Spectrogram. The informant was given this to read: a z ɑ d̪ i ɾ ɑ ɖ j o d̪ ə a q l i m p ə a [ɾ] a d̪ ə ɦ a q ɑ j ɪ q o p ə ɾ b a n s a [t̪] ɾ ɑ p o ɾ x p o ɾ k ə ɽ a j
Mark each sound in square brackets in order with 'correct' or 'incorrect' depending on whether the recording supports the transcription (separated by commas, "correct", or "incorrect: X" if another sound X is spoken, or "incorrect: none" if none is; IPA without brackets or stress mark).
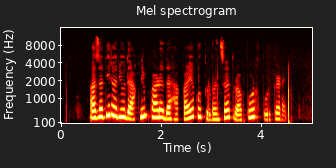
incorrect: ɽ, correct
